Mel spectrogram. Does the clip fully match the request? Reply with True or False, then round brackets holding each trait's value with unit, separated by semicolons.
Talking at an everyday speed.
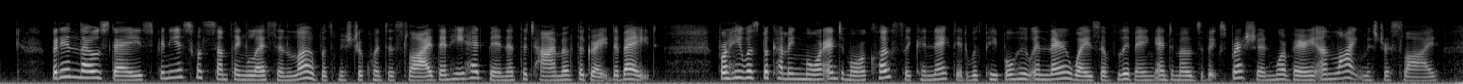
False (210 wpm)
